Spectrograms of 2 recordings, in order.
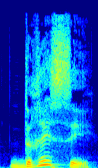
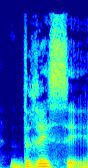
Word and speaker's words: dresser: Okay, same thing here. Vowel, vowel, double S, so you pronounce it really strong like S, okay? Dresser. And then when you get a double consonant after a, you open the sound of the so it will be like e, dre, dresser.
